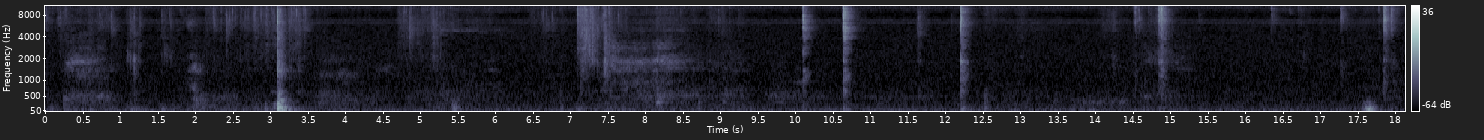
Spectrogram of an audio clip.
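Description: Near silence broken by scattered small clicks and taps of a plastic pry tool working a smartphone's lower board loose and small parts being handled, with one sharper knock about three seconds in and a soft rustle a few seconds later.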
